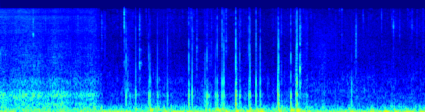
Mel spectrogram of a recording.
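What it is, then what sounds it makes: Paper sketch pad page tapped with nails. Long fingernails of both hands tap the blank white page of a large spiral sketch pad, a solid paper stack lying on a table. A soft steady hiss fills the first second, then a quick, irregular run of light, dry taps follows, each a short click with a dull low thump and almost no ring.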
